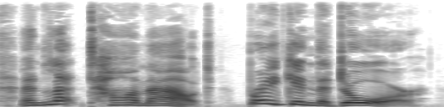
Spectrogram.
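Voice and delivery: high, urgent orders; directing. A narrator's reading. Rescue leader ordering his men to free the prisoner, directing. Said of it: "directed Mister Hammond to his men".

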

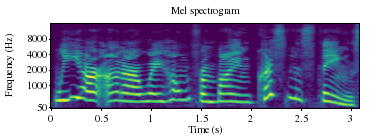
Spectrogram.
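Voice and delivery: put-on high-pitched child voice; piggy boy. A narrator's reading. Piglet explaining to Santa, high little voice. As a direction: answer Santa in an eager piglet squeak. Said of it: "said Flop Ear".

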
